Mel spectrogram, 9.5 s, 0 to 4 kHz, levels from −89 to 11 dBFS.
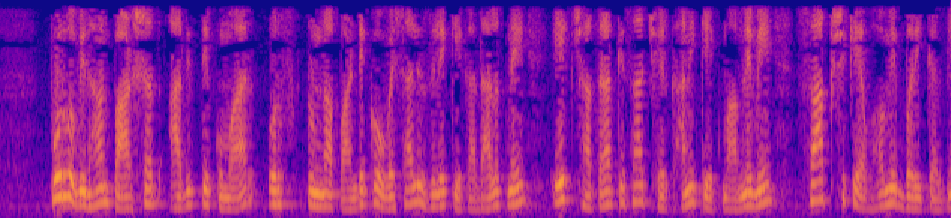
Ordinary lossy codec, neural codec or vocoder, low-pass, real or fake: MP3, 32 kbps; none; 3.6 kHz; real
